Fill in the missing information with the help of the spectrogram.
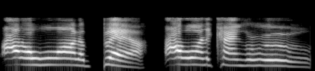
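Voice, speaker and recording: A stubborn little toddler girl in a dramatized story. The voice is extremely high and sharp, with slow, drawn-out words. The sound is close and dry. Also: dry recording, dull audio, full character voice. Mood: insistent. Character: stubborn little two-year-old girl wanting a kangaroo. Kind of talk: dramatized lecture character.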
